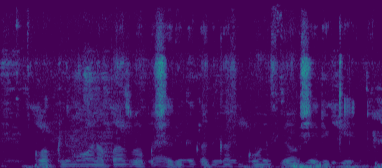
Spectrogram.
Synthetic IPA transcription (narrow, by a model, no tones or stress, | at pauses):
wakilimɔwanapazwakuʃiɾikikatikafikɔnivjauʃiɾiki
